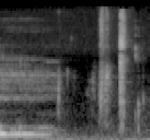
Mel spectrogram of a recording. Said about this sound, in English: Sucking. And slurping.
